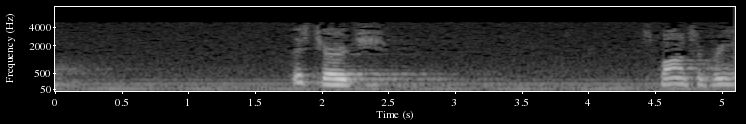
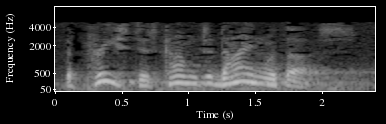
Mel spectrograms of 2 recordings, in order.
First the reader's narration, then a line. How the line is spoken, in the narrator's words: the husband loudly cried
